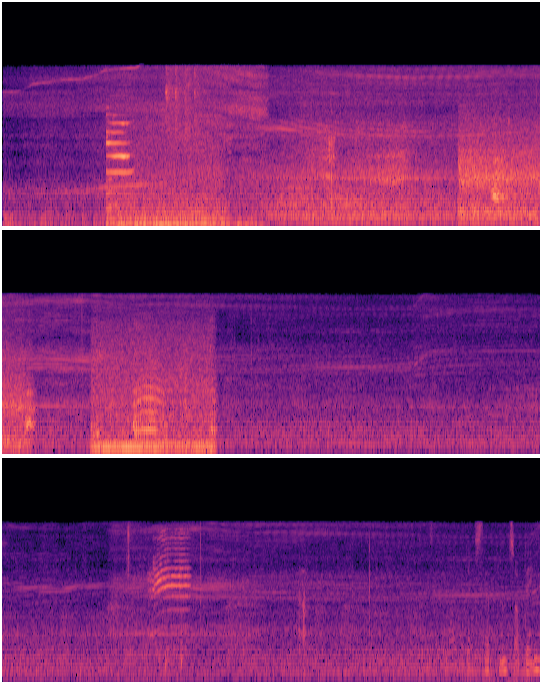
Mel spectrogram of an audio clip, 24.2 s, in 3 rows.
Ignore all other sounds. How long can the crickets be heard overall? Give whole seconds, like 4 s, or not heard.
not heard.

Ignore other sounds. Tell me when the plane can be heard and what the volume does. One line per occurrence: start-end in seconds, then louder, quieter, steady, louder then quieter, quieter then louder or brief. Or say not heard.
0.0-24.1 quieter.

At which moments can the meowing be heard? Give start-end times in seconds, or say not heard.
1.6-3.5, 9.3-11.3, 18.0-19.0.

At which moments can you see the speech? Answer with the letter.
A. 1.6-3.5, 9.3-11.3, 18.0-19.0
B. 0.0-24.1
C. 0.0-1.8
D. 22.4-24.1
D.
